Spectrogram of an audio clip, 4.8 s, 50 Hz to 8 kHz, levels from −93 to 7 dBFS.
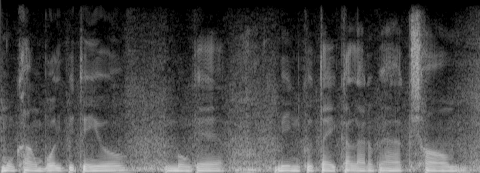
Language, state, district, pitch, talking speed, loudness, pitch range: Kokborok, Tripura, West Tripura, 95 Hz, 110 wpm, -19 LUFS, 90-100 Hz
